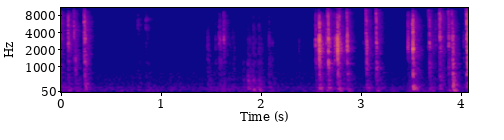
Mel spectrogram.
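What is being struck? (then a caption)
Mechanical keyboard with plastic keycaps. Fingertips type rapidly on the plastic keycaps of a black mechanical keyboard with a yellow backlight. Bright, sharp clicks come in uneven bursts with short quiet gaps, and there is almost no low-end thump. The typing grows denser and louder in the second half.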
